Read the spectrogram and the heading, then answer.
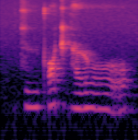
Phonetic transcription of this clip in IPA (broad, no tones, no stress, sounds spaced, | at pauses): t͡s yː pʼ ɔ t͡ʃ ɡʱ æ ɭ oː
